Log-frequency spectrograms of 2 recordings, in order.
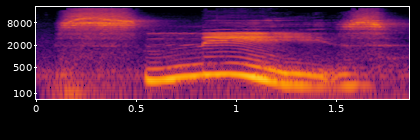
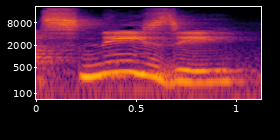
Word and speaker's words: sneeze: what is that uh sneeze sneeze so those two words Ron don't they breeze and sneeze all right sneeze sneeze you know here it's not sneezy that E is silent you can't hear it alright s and ap1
